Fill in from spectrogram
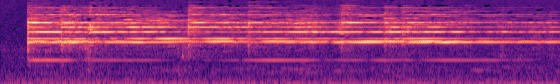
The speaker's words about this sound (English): They bury these people, and suddenly, not too long afterwards, they could hear bells chiming away. While some thought it was ghosts or spirits or wraiths, others were more quick-moving and started going to where the bells came from.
